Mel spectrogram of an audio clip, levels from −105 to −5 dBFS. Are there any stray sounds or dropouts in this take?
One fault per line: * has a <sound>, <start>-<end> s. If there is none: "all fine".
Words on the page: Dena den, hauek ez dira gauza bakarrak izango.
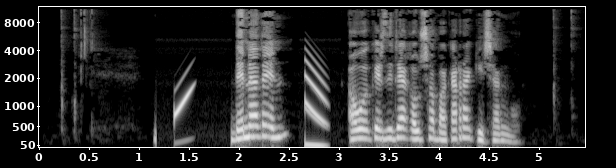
* has a chirp, 1.4-1.6 s
* has a chirp, 2.7-2.9 s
